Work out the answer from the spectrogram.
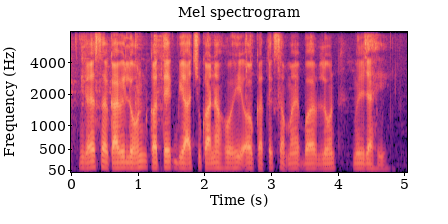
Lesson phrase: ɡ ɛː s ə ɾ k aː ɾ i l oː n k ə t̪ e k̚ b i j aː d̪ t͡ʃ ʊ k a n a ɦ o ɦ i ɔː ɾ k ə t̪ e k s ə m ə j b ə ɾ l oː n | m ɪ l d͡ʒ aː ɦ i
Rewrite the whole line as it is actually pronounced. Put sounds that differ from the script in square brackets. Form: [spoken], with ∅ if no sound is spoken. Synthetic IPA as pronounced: ɡ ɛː s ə ɾ k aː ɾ i l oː n k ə t̪ e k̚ b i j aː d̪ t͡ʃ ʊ k a n a ɦ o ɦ i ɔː ɾ k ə t̪ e k s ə m ə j b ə ɾ l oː n | m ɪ l d͡ʒ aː ɦ i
